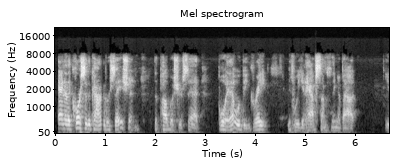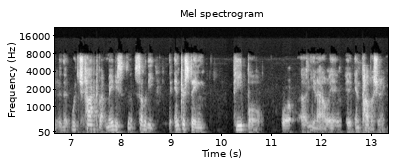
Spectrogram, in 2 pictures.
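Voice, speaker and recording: On dull, lo-fi podcast audio, a literary agent guest speaks casually in a husky, mid-range voice at a moderate pace. He's an animated storyteller who performs imagined dialogue as he goes.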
